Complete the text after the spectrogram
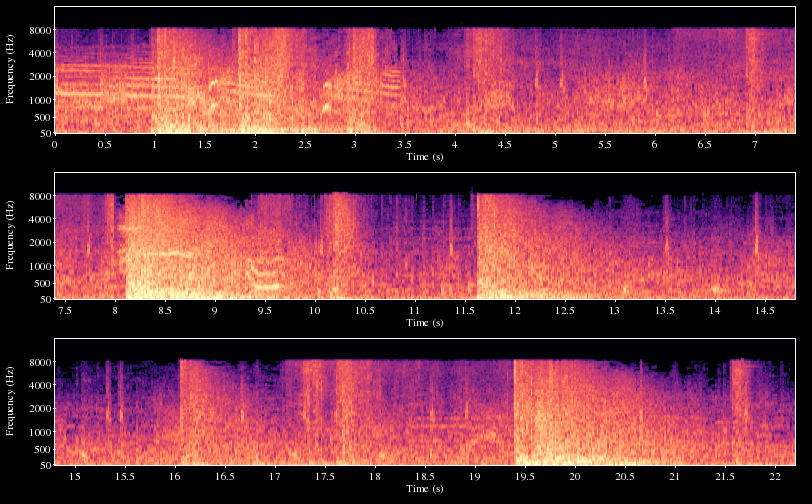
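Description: Explosions boom and rumble several times.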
